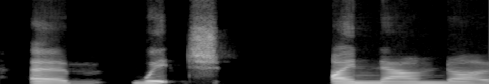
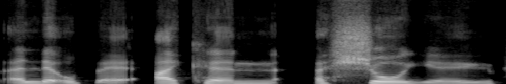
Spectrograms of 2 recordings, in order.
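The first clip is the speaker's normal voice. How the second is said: usual speaking voice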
